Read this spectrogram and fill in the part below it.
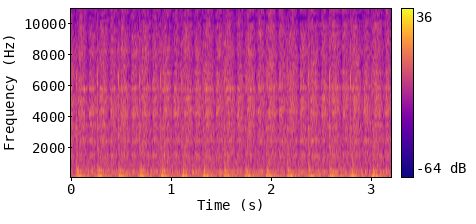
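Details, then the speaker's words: Stuart No1 steam engine under restoration, running on steam from a rocket stove boiler: a sharp, regular knock about 143 times a minute, once per revolution, from a loose or worn pin. "You can hear that pin, that's for sure."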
